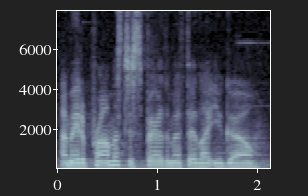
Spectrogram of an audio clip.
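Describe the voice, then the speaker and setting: An actress playing a firm, composed human military commander in a video game. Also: female voice, fairly low pitch, fairly even intonation, quick pace, a little hiss or hum, lightly acted. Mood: resolute.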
